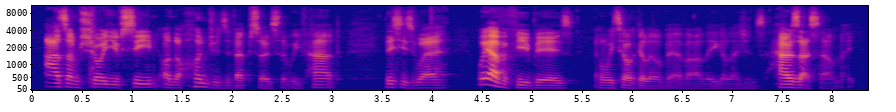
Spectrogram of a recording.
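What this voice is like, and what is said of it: Put-on English pub accent. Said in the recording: “That was the most pub accent Munchables that we've ever had. And you really brought yourself down to old England Munchables there.”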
